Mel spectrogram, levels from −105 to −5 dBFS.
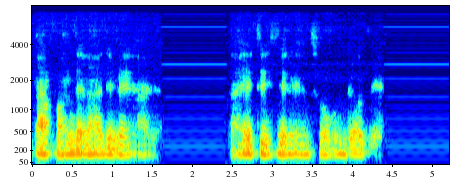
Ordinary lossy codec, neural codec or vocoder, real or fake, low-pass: none; vocoder, 22.05 kHz, 80 mel bands, HiFi-GAN; fake; 7.2 kHz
